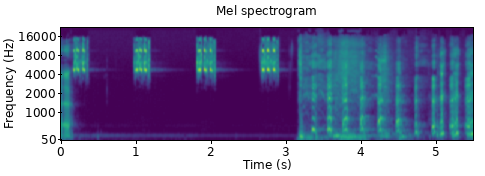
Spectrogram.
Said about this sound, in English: Go hit him with the crickets.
